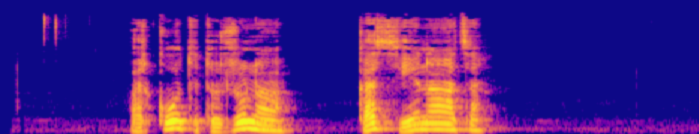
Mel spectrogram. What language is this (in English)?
Latvian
